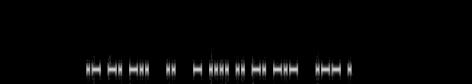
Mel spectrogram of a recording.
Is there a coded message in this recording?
Yes: Morse code from 0.9 to 3.5 s, heard as a keyed tone, about 47 wpm, 700 Hz. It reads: AND I THINK WE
